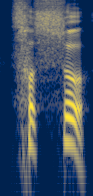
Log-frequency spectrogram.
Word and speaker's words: 소수: 소화하고 수의 한자와 사이에 사이 coc 쓰지는 않지만 발음의 는 이렇게 영향을 미쳐서 소 쑤 쑤 우 수 이렇게 소스 수 이렇게 발음이 되구요 또 많이 우리 쓰는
